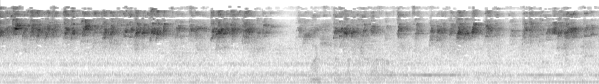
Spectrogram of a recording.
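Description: Forpus parrotlet chicks in a breeding setup give a busy chorus of high, raspy chirps that swell and fade in repeated bursts, with a soft steady hum underneath.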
